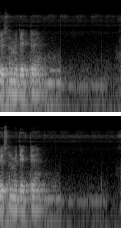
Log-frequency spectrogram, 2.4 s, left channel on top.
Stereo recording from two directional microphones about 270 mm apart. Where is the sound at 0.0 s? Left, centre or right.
Right.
